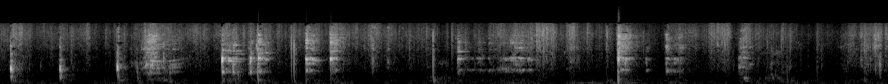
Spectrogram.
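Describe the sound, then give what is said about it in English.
Kidney broth seasoned with rosemary, thyme and basil is ladled out of a pot, with many irregular clinks and scrapes of utensil against metal and soft liquid sloshing, without any voices. “I'll ladle out the broth.”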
